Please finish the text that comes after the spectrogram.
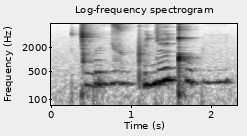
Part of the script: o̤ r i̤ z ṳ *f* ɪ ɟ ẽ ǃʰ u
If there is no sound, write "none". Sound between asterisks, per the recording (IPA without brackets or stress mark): pʼ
